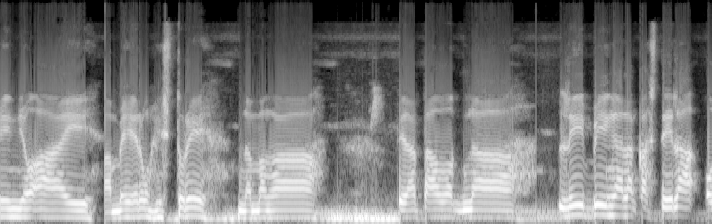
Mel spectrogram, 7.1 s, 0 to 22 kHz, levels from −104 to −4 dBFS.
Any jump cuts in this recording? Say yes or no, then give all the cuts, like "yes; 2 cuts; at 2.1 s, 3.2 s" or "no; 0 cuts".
no; 0 cuts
